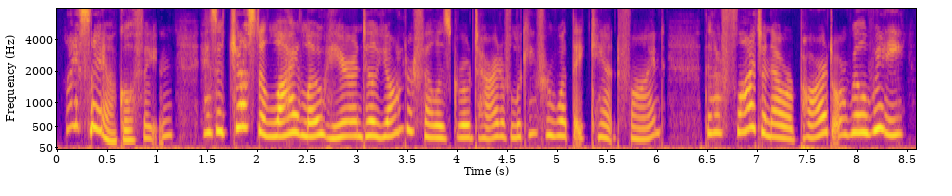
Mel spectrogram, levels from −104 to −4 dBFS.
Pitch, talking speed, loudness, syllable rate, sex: 315 Hz, 225 wpm, -18 LUFS, 6.0 syllables/s, female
